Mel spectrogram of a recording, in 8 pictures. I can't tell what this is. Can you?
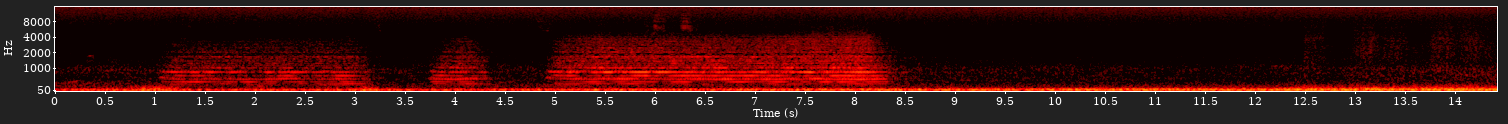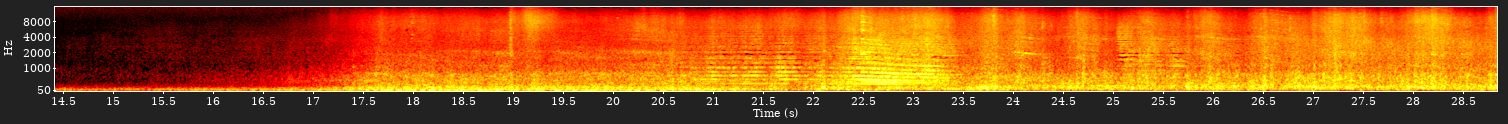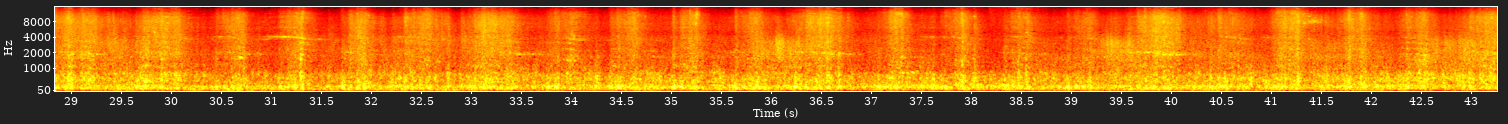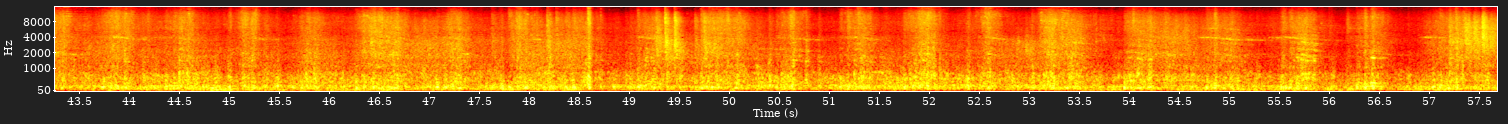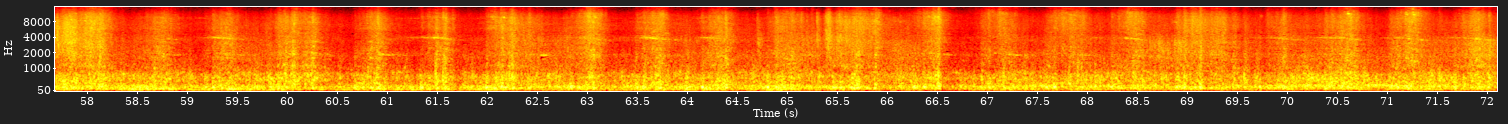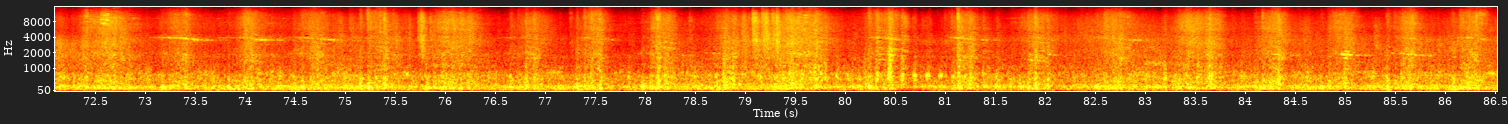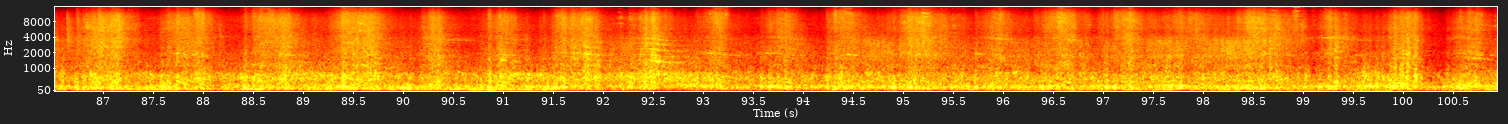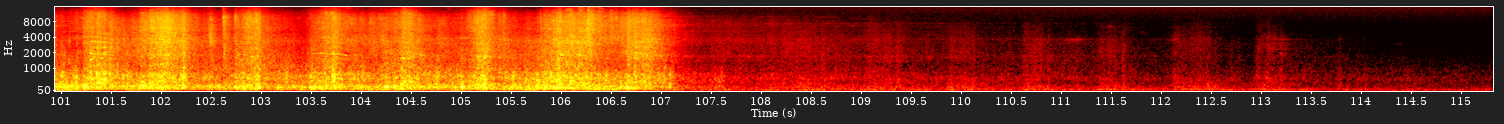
two trains-casablanca
Two freight trains passing one another in Casa Blanca, NM. A nice doppler effect is audible as the second train blares its horn while passing the microphone. Recorded using: Sony MZ-R700 MiniDisc Recorder, Sony ECM-MS907 Electret Condenser.
doppler, doppler-effect, doppler-shift, field-recording, freight, freight-train, horn, mechanical, new-mexico, railroad, train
